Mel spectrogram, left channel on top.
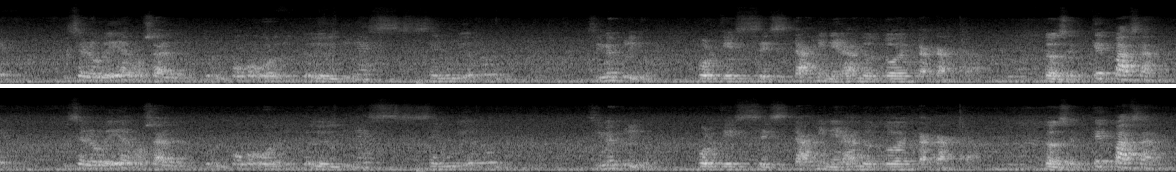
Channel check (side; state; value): both; normal; correlation 0.53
